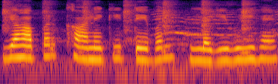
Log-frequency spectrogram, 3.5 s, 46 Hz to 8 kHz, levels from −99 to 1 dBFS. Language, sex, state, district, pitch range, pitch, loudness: Hindi, female, Rajasthan, Jaipur, 200-230 Hz, 210 Hz, -19 LUFS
